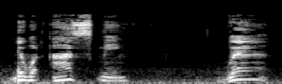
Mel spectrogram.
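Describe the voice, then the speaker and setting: A man with a Trinidadian accent telling a humorous travel story in an animated, playfully exaggerating way. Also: extremely slow, gravelly, breathy edge, recorded from a distance. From Trinidad and Tobago. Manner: animated, playfully exaggerating, rising pitch for punchlines.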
